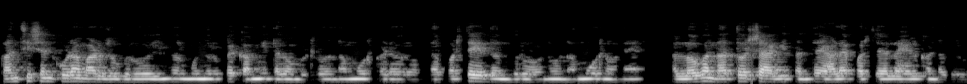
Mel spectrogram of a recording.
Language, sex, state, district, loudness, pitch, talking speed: Kannada, male, Karnataka, Shimoga, -16 LUFS, 150 Hz, 180 wpm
